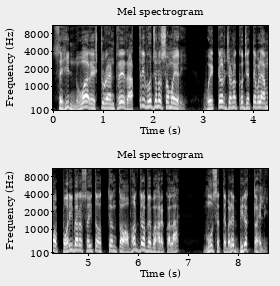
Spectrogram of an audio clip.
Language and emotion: Odia, angry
